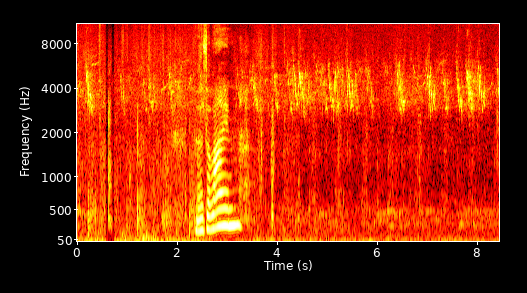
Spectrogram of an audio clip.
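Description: Footsteps walk slowly on a paved road outdoors.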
